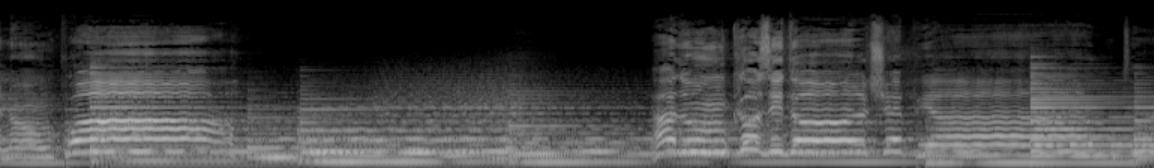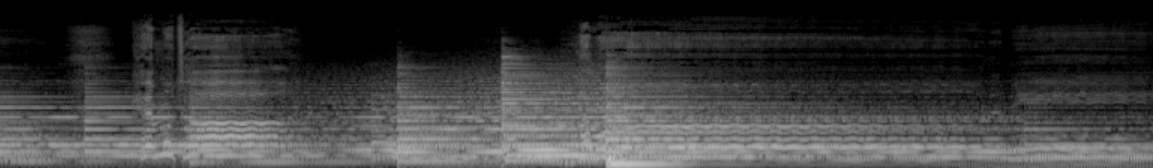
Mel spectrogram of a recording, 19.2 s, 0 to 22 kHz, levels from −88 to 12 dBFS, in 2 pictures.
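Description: Nothing here catches the ear as a technical fault, so there's really nothing to flag in this audio.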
